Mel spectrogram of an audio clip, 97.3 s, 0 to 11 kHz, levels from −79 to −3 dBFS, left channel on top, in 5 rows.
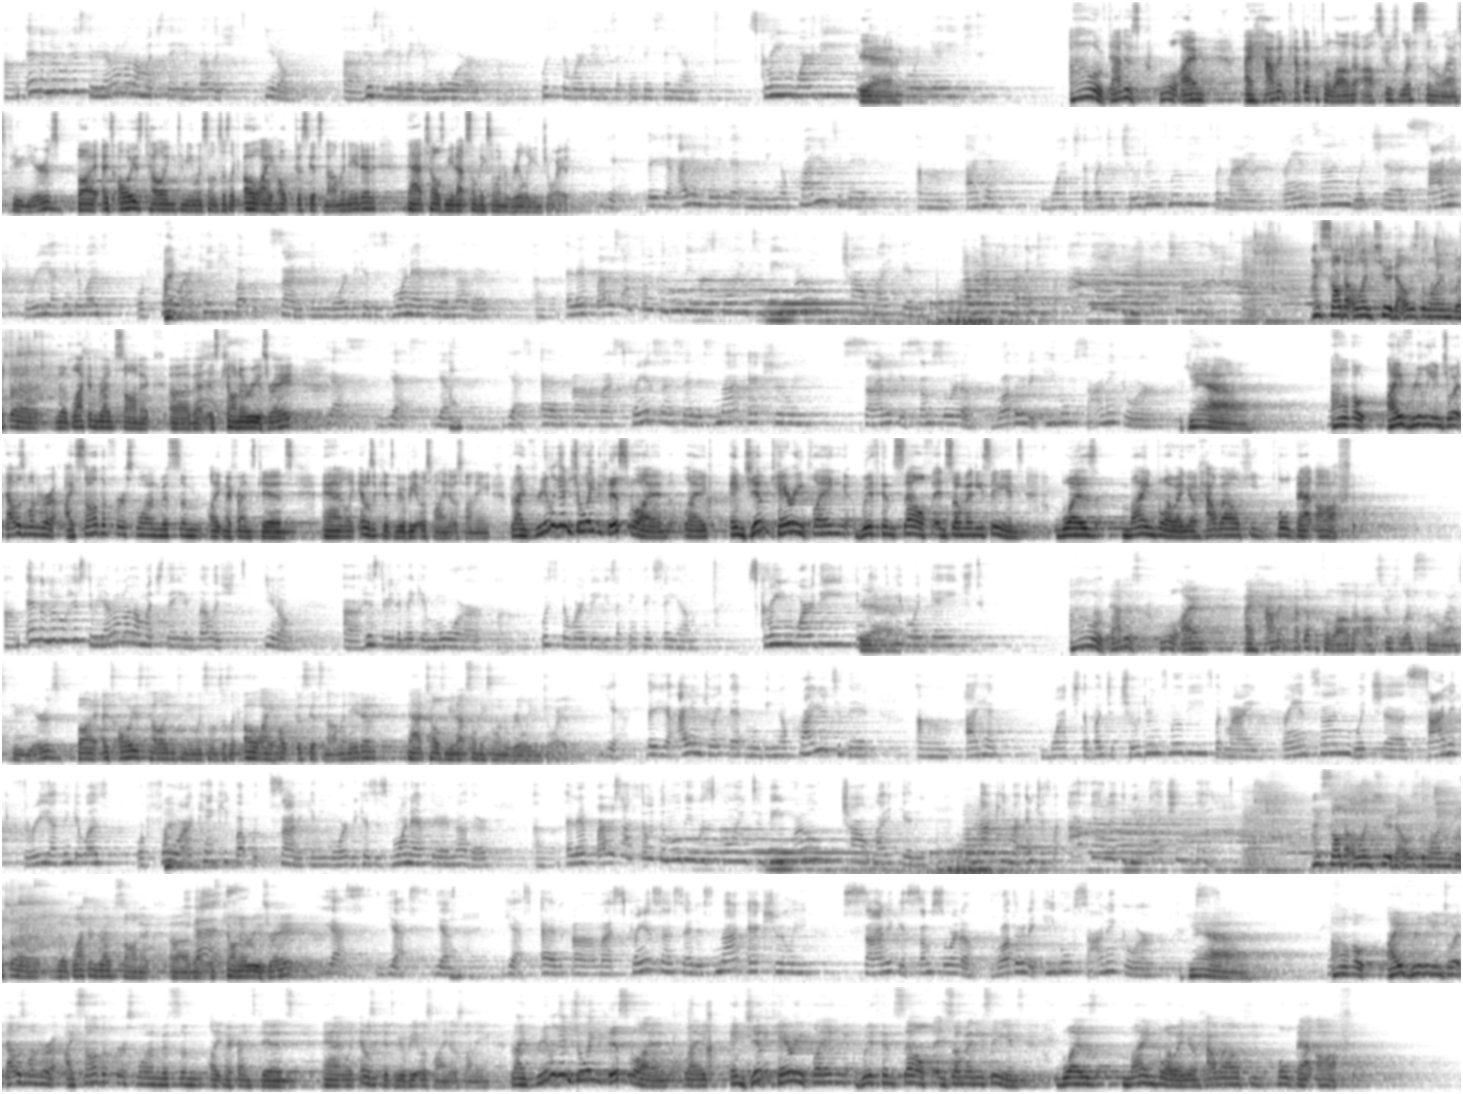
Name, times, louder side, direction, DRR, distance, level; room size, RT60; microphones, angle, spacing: voice 1, 0.0-3.1 3.5-3.9 4.5-9.3 10.0-13.1 14.5-14.7 27.4-31.0 31.6-32.8 33.3-36.3 36.5-38.9 39.2-40.3 40.7-45.4 46.0-55.1 60.5-61.4 62.5-64.7 65.0-69.1 69.6-73.7 76.0-76.3 86.7-87.3 87.7-88.0 90.3-90.8 91.1-91.2 91.7-91.8, right 3 dB, 30° right, 10 dB, 0.5 m, -38 dB
voice 2, 11.4-11.9 14.2-15.1 15.4-24.5 24.8-27.0 41.0-41.2 56.3-62.6 64.3-64.5 74.2-75.0 76.1-87.2 87.5-95.8, left 4 dB, 50° left, 13 dB, 0.3 m, -23 dB
sound 1, 47.7-52.6 53.2-59.8, left 1 dB, 85° left, 1.6 m, -36 dB
15.0 x 11.0 x 5.4 m, 3.0 s
head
